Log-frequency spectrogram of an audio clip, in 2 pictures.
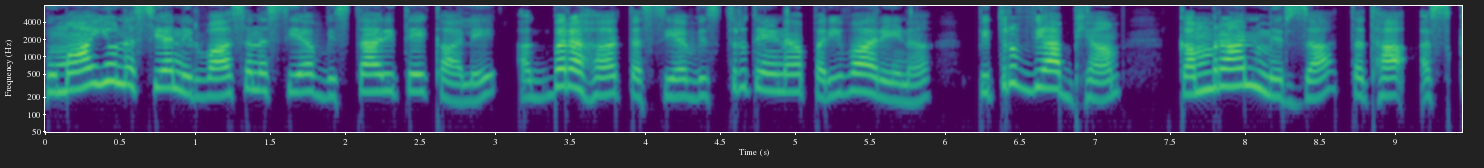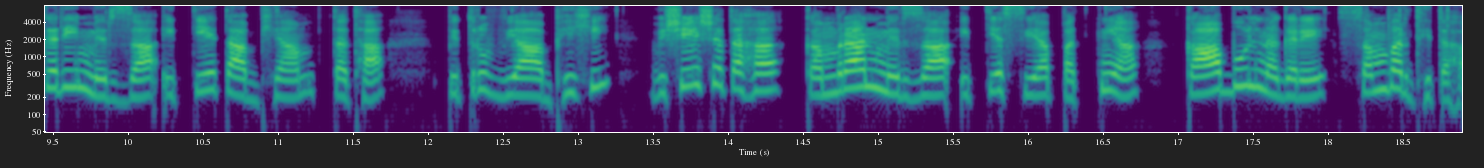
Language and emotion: Sanskrit, neutral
